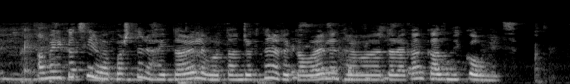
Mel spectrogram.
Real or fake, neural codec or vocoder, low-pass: real; none; 7.2 kHz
